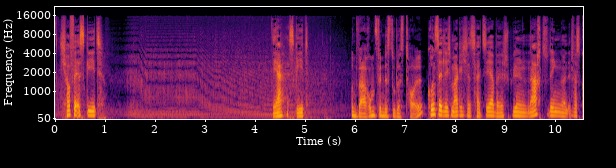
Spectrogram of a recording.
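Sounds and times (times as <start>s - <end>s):
propeller airplane engine droning in a video game: 0.0s - 6.7s
speech: 0.1s - 1.0s, 4.4s - 5.2s, 5.9s - 10.5s.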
